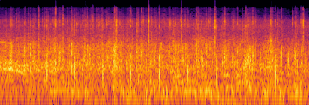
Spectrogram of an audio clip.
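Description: Large stadium crowd applauding, a dense, continuous wash of clapping from thousands of hands.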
